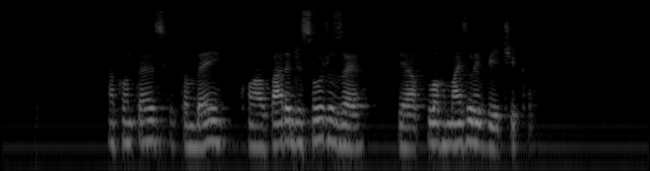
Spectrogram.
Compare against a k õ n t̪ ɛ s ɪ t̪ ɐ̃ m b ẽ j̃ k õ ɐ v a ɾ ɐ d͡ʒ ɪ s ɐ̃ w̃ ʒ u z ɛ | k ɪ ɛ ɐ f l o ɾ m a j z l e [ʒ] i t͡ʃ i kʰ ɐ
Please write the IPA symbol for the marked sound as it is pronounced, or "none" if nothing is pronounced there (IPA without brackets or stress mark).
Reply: v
